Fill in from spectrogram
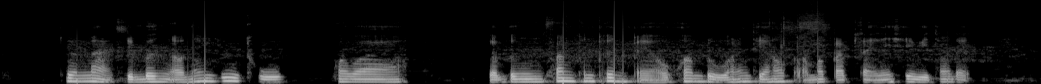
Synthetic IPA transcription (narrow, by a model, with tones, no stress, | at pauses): kʰɯ˧ənlaː˧˩k̚si˧˦bɤ˧ŋʔa˨˩wna˧˥˨jːuː˧˨t̪ʰuː˧˦˥p̚ʰː | ɔ˧waː˧ | ka˧˩bɤ˧ŋfa˧˥˨ŋpʰɤ˧˥˨npʰɯ˧˥˨npa˨˩jʔa̰˨˩wkʰwaː˧˥˨mduː˧˩pʰa˧na˧˥˨t̪ʰi˧˨hɦa˧˩wka˧˩ʔa̰˨˩wmaː˧˨pa˧˦p̚sa˨˩jna˧˥˨jsiː˧˨wi˧˦t̪̚ha˧˩˨wda˧˨˩j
